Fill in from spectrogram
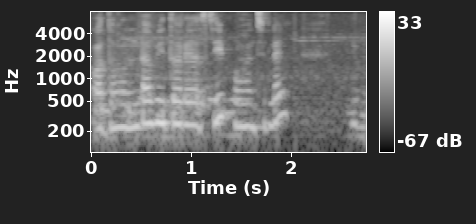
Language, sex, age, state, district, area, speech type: Odia, female, 30-45, Odisha, Jagatsinghpur, rural, spontaneous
